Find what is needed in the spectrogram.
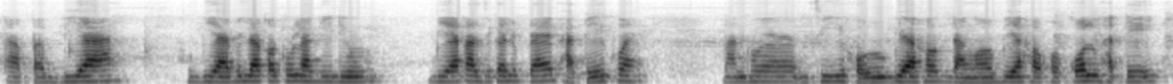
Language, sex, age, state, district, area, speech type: Assamese, female, 60+, Assam, Lakhimpur, urban, spontaneous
